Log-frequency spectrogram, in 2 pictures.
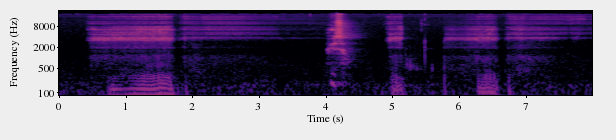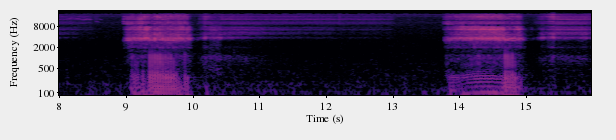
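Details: Bulldog napping and snoring loudly: three loud, rattling snores in sixteen seconds, with quiet breathing between them.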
